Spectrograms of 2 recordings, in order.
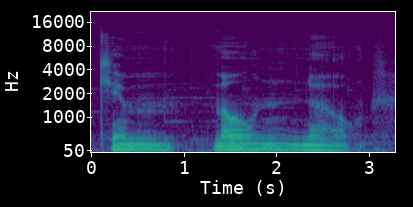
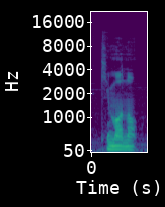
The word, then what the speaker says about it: kimono: of the word kimono so in english maybe probably the case in tagalog too maybe but it's like kim no so kim it's kim consonant vowel consonant moon m-o-n and no so each syllable carries three sounds a constant vowel consonant in japanese it's a lot more uh crisp and choppy so it's really kimono like a ki so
